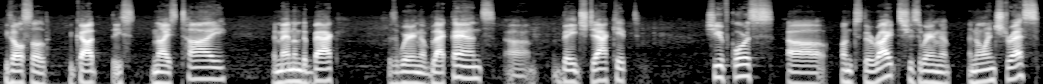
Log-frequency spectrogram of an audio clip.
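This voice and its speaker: Here the Ecuadorian guest in his twenties gives casual answers to interview questions with a Latin American Spanish accent, friendly and hesitant, with many fillers and restarts. He speaks a little slowly in a mid-range voice that's a bit bright and clean, with no room sound.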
